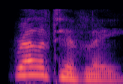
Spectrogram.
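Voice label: "relatively", American English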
